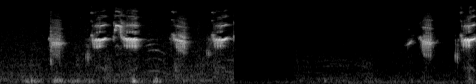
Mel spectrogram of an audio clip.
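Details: A few short, rasping, squawky notes from a myna in quick succession, then a pause and two or three more harsh chirps at the end.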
